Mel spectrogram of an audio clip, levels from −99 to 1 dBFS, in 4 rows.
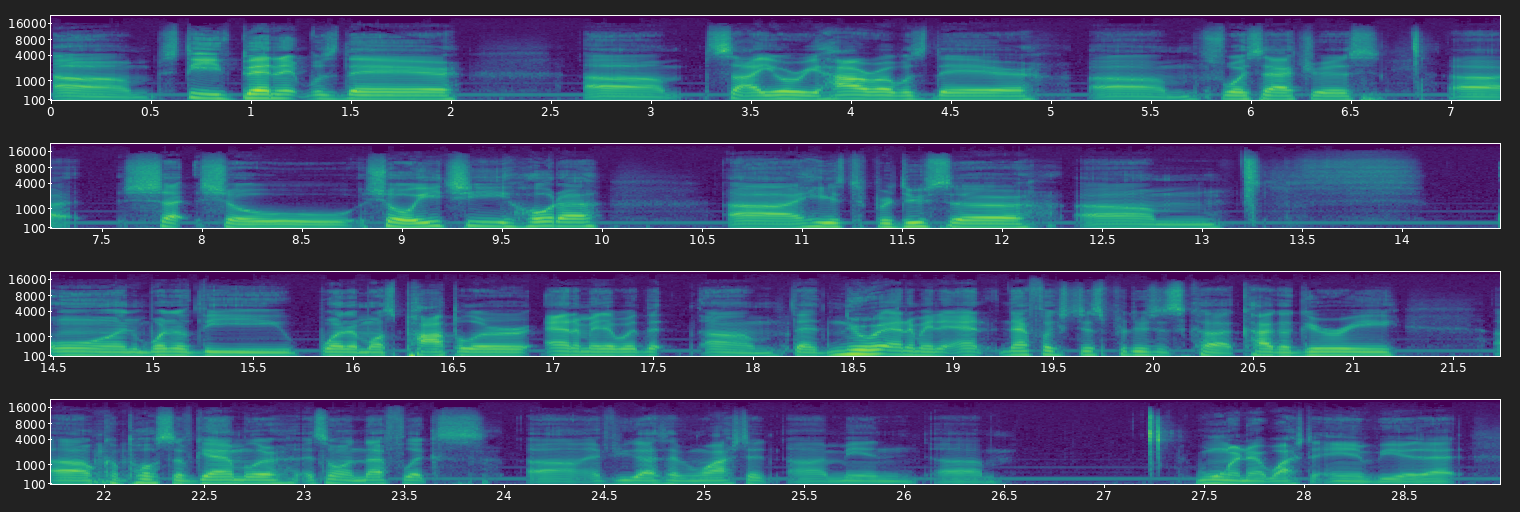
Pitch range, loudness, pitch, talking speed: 110-140 Hz, -29 LUFS, 120 Hz, 135 wpm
